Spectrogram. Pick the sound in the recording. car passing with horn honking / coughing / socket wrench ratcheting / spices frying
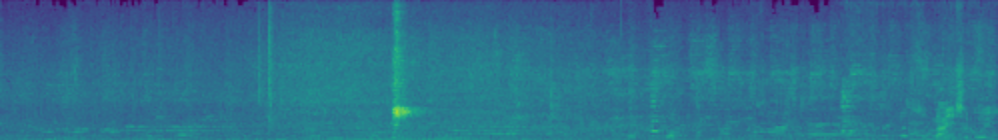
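car passing with horn honking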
